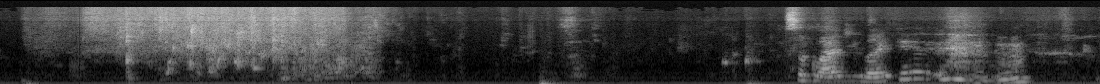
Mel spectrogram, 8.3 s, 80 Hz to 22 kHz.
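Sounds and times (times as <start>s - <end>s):
hands rinsed under running tap water: 0.6s - 3.0s
speech: 6.0s - 7.9s.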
